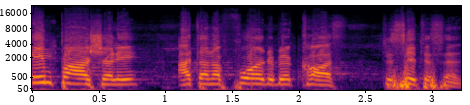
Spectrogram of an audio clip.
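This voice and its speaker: With a Jamaican accent, a high-pitched man speaks at a moderate pace in a dry, close sound with no echo, over noticeable background noise. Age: 60s. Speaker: political candidate. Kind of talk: public political speech.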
